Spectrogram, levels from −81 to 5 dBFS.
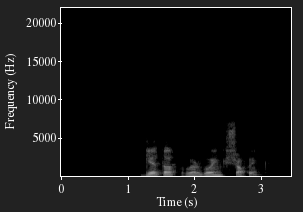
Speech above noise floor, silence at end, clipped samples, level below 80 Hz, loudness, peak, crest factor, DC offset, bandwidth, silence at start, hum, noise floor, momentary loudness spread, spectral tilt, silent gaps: over 51 dB; 0.5 s; under 0.1%; -82 dBFS; -40 LUFS; -22 dBFS; 20 dB; under 0.1%; 7 kHz; 1.25 s; none; under -90 dBFS; 13 LU; -4.5 dB/octave; none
